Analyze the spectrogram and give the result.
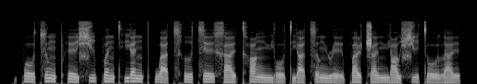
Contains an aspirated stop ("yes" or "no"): yes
